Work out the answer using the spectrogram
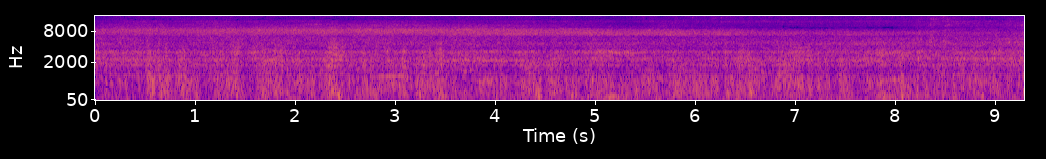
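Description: Passenger train running at speed, heard from an open coach doorway: a steady rush of wheels on rail with a rapid, irregular clatter over the track.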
